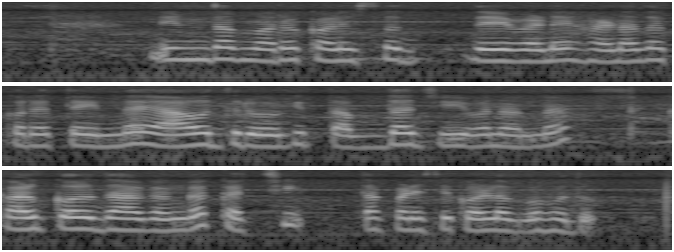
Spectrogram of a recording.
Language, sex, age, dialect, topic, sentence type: Kannada, female, 18-24, Dharwad Kannada, banking, statement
